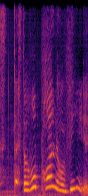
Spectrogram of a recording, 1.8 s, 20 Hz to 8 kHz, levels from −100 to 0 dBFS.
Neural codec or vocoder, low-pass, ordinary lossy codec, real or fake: codec, 16 kHz, 2 kbps, X-Codec, HuBERT features, trained on general audio; none; none; fake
